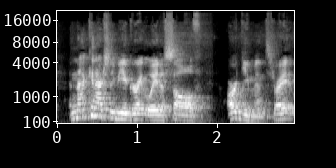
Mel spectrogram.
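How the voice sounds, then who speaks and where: Very fast speech comes through with audible room echo. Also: man. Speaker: UX designer giving a conference talk. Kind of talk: conference presentation; direct-to-camera video message. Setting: stage with audience.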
